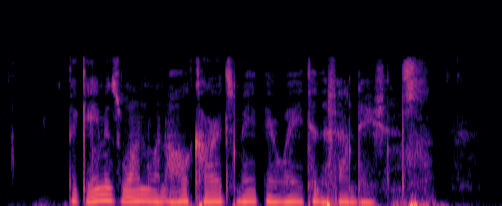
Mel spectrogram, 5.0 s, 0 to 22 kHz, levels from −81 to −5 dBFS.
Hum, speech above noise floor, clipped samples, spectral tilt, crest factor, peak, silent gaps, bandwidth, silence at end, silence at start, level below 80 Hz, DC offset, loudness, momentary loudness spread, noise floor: none; 32 dB; under 0.1%; -5.5 dB/octave; 16 dB; -18 dBFS; none; 7.2 kHz; 0.55 s; 0.4 s; -44 dBFS; under 0.1%; -35 LUFS; 7 LU; -65 dBFS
